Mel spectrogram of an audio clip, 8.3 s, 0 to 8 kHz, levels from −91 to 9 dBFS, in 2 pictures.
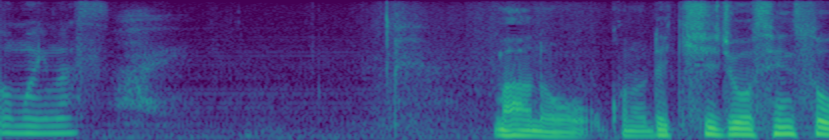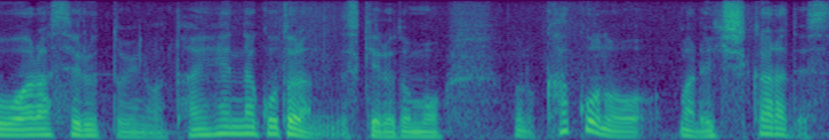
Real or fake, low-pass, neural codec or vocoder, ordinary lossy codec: real; none; none; none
